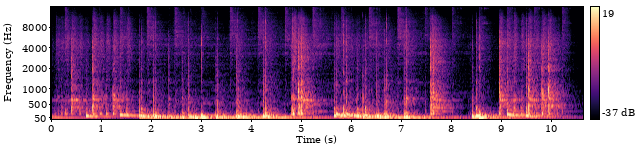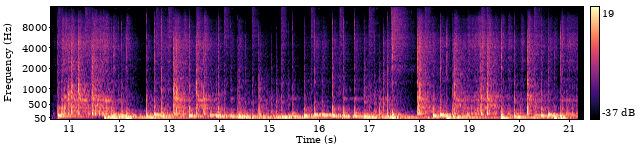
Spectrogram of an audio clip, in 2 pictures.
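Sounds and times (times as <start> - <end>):
drum kit: 0.0 - 21.2.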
